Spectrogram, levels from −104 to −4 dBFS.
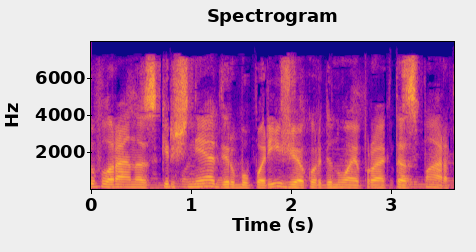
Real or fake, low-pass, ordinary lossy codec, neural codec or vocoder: real; 7.2 kHz; AAC, 32 kbps; none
